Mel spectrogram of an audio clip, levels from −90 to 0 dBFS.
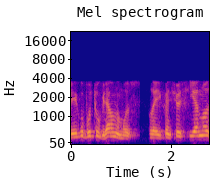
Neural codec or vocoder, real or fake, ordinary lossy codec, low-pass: none; real; MP3, 32 kbps; 3.6 kHz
